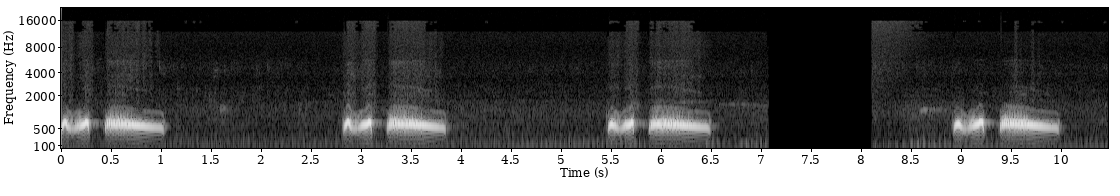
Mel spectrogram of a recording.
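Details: Decoy spotted dove giving its 'gáy gọi một hậu' one-ending call to attract wild birds; four identical phrases roughly every three seconds, each a quick wobbly double note followed by a longer descending coo, with faint low rumbling between.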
